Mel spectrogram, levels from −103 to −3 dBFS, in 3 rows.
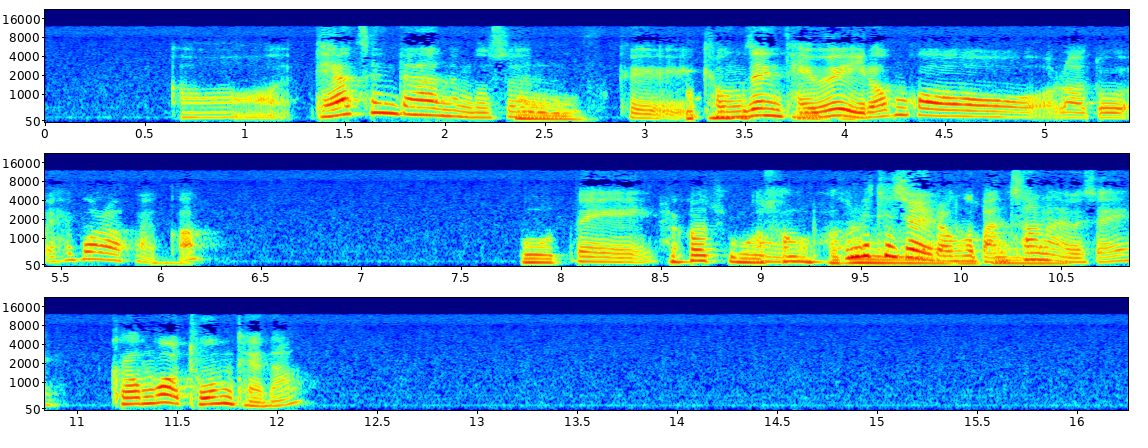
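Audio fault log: No faults are heard in this speech recording. It has come through a WebRTC call path, and the high frequencies stop at around 12 kHz, which points to an Opus codec running at that bandwidth.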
